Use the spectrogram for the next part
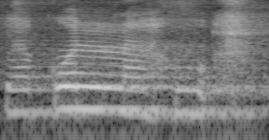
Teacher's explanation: apabila nun mati atau tanwin bertemu dengan huruf yang 2, yaitu lam ra, maka cara bacanya dimasukkan tanpa berdengung. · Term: Idgham bilagunah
